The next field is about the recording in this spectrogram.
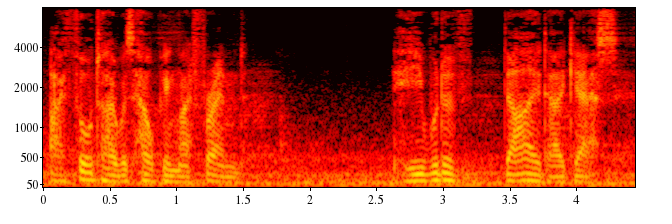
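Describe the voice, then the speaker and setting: An actor playing a tormented mage possessed by a vengeful spirit, speaking gravely and confessionally in a video game. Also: male voice, fairly low pitch, measured pace, noisy background, close to an everyday voice. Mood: troubled, confessional. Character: tormented male mage sharing his body with a vengeful spirit. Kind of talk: dramatic video game acting.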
